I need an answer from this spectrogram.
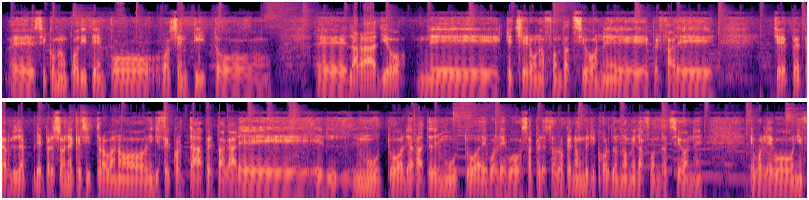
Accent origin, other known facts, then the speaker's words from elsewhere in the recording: Peru; now in Italy; Sono peruviano, vivo in Italia da 29 anni e sono sposato con 4 figli.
